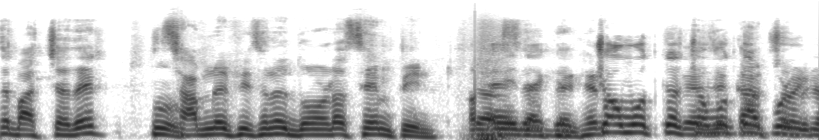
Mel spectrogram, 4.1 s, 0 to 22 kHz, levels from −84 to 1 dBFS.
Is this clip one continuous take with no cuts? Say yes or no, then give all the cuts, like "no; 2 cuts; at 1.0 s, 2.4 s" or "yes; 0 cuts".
no; 1 cut; at 2.3 s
